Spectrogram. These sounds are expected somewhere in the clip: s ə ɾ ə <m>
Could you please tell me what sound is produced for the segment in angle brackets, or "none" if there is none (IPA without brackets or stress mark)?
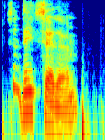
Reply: m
